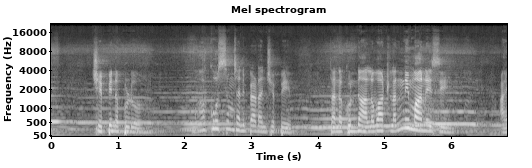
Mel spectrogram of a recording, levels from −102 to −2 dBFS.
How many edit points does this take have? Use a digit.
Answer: 1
